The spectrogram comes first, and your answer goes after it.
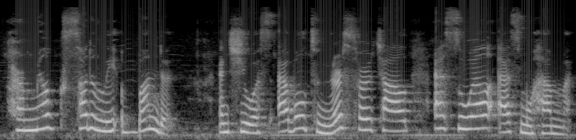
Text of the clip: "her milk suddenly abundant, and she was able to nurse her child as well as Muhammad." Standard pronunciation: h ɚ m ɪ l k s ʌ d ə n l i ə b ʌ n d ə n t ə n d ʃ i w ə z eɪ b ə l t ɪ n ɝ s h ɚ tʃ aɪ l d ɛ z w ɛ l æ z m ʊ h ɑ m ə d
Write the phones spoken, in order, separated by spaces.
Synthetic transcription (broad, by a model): h ɚ m ɪ l k s ʌ d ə n l i ə b ʌ n d ə n t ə n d ʃ i w ə z eɪ b ə l t ɪ n ɝ s h ɚ tʃ aɪ l d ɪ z w ɛ l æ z m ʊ h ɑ m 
